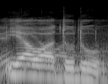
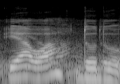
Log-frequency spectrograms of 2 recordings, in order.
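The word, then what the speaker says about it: يا ودود: আমলটি হচ্ছে মহান রব্বুল আলামিনের গুণবাচক সিফাতে একটি নাম, নামটির উচ্চারণ হচ্ছে ইয়াওয়াদুদু, ইয়াওয়াহ দুদু। এই নামটি আপনাকে পাঠ করতে হবে 100 বার।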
